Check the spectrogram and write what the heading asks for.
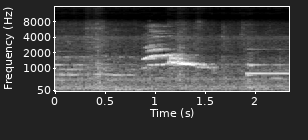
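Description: A single short meow-like cry, rising then falling in pitch, about a second in, over background music with held notes.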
